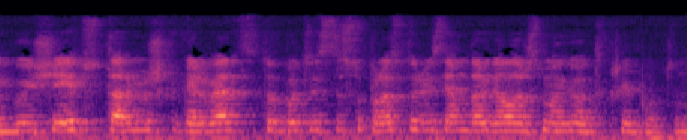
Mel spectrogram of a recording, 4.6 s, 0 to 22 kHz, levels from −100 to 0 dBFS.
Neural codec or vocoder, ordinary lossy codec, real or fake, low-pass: none; AAC, 48 kbps; real; 14.4 kHz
